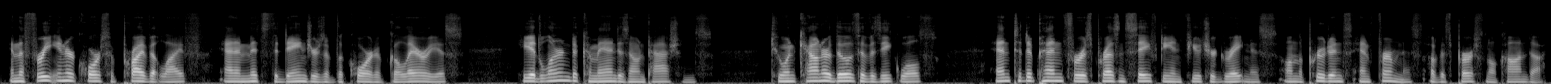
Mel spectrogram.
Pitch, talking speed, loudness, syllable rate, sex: 135 Hz, 190 wpm, -21 LUFS, 5.8 syllables/s, male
